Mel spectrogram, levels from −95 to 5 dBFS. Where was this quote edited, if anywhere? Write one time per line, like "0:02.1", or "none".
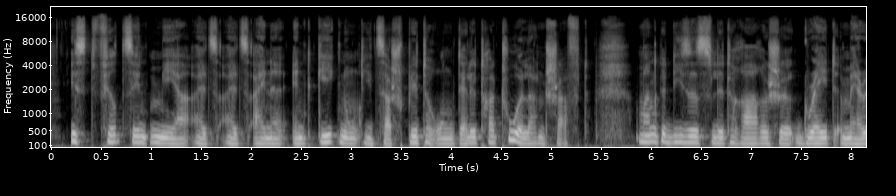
0:01.0
0:01.7
0:03.1
0:04.2
0:06.1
